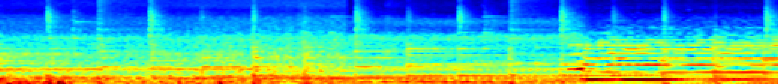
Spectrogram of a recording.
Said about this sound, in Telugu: ట్రైన్ అయితే ఇక స్టార్ట్ అయిపోయిందండి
